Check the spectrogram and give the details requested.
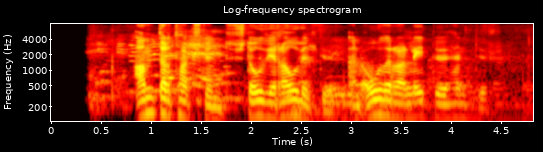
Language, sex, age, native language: Icelandic, male, 14, Icelandic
